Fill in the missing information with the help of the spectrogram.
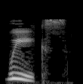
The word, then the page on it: weeks: British English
